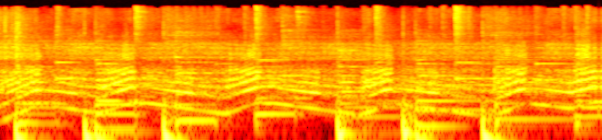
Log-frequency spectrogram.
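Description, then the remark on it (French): A car engine revs up and down repeatedly, pitch sweeping as it accelerates and shifts, with tires squealing and skidding, loud and continuous, no talking. “Pour les amateurs de voitures, il y a des sons incroyables, incomparables, inoubliables.”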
